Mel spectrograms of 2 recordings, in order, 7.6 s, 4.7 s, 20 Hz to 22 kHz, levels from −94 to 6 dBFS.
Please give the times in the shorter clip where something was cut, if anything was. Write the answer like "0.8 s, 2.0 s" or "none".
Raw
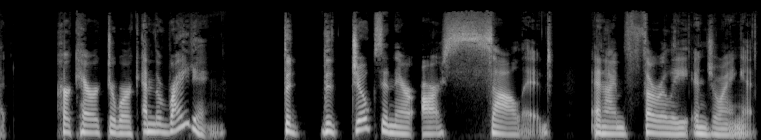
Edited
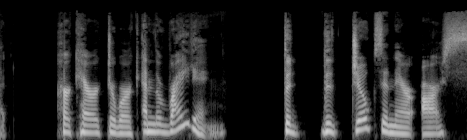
none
